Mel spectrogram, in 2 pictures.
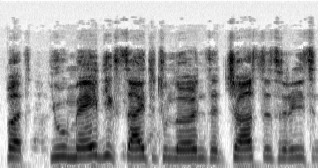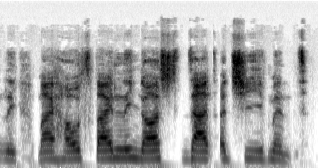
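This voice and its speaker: A man playing a dry, sardonic, articulate teenage girl with deadpan, formal delivery in an amateur readers' theater. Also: a little high, normal speed, no echo, highs cut off, close to an everyday voice.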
